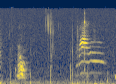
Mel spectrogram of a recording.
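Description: A cat in a video game meows in two short, fairly close calls, the second longer and more tonal, over a quiet low hum.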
